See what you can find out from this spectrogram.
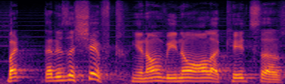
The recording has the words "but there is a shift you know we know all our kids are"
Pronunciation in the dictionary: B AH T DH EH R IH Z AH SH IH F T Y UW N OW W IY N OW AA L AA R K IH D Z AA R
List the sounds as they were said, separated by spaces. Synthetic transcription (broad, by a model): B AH T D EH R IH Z AH SH IH F T Y UW N OW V IY N OW AA L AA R K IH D S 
